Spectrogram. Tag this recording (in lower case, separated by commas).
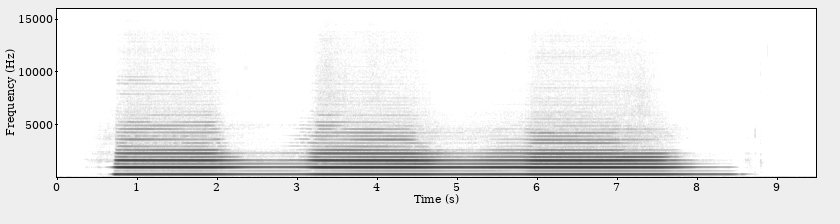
music, woodwind instrument, musical instrument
